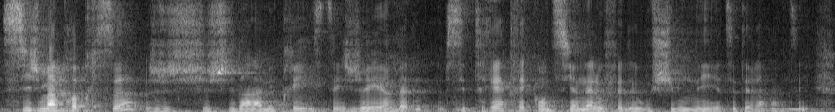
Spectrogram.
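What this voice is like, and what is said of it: Québécois French accent. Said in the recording (French): “c'est très québécois, cette affaire-là ... C'est vrai qu'il y a un accent. ... il est reçu pour plusieurs comme charmant”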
